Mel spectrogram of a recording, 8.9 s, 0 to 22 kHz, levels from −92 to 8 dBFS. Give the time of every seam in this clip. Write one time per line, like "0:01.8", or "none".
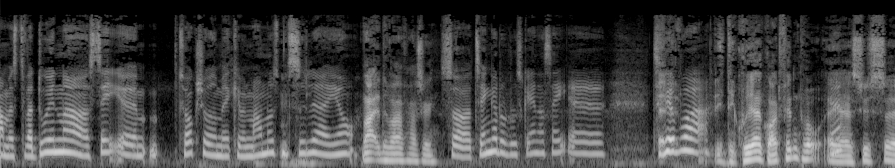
none

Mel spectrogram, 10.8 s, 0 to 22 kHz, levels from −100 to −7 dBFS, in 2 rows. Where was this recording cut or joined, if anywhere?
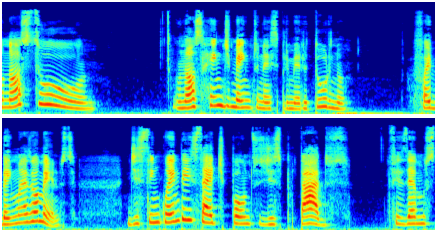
none

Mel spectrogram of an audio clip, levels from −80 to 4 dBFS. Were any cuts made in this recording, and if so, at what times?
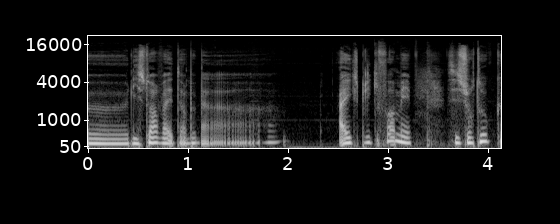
0:01.1
0:02.9

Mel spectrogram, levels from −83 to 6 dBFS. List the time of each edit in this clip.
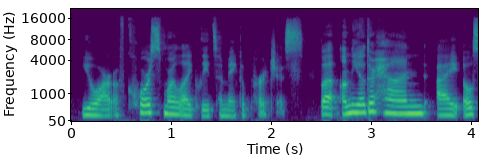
0:02.4

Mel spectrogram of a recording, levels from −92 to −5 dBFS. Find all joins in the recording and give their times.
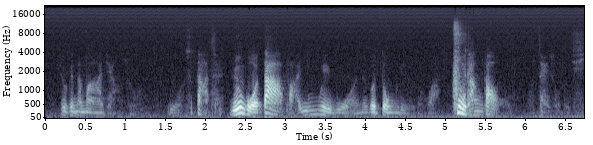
0:02.2
0:05.0

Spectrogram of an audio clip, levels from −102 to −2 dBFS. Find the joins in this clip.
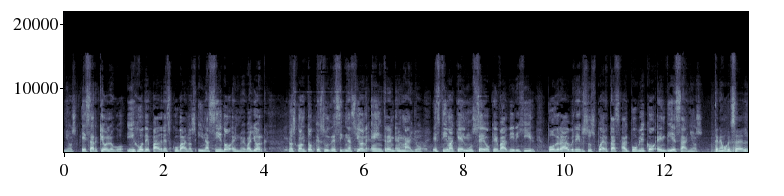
0:06.6

